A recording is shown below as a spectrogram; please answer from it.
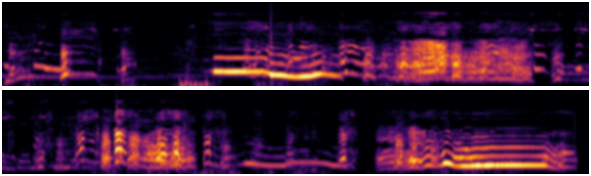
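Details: Several gray wolves at a sanctuary howl together, long wavering tones sliding up and down over one another.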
